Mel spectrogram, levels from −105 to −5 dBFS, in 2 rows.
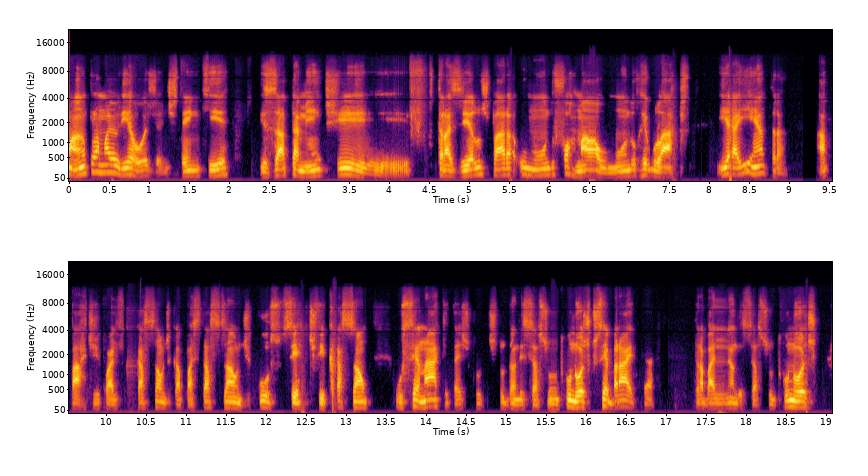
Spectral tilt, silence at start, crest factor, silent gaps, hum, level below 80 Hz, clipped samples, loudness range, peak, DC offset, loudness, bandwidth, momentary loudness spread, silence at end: -4 dB/octave; 0 s; 18 dB; none; none; -62 dBFS; under 0.1%; 3 LU; -2 dBFS; under 0.1%; -18 LUFS; 11.5 kHz; 14 LU; 0.2 s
